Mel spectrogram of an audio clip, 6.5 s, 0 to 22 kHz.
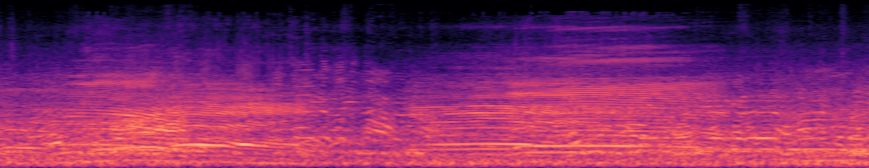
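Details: Sahiwal bull calf at Raniganj cattle market, Barisal farmer buying, 28 November 2024; several mooing bellows overlap one another amid a noisy crowd and talking voices.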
